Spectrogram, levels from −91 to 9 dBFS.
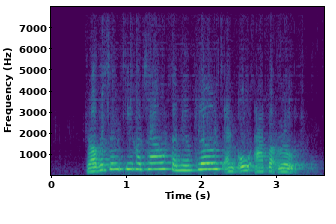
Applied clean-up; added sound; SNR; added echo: neural separator model SepFormer DNS4.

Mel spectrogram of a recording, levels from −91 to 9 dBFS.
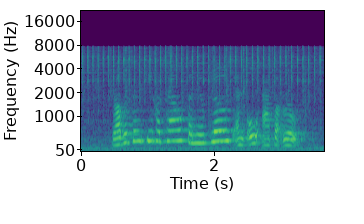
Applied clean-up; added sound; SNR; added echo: none; Bicycle; 17 dB; none.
